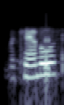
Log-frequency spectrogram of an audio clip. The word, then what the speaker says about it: McCandless: But Chris McCandless, is that how you say his name? Is that right? – I think it's McCandless. McCandless, yeah.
